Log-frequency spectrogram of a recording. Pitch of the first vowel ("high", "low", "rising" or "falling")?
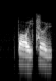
low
